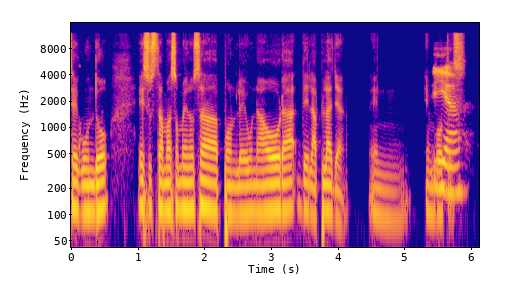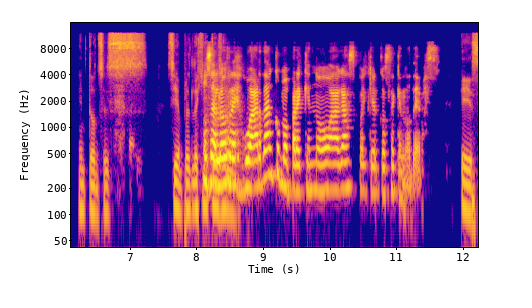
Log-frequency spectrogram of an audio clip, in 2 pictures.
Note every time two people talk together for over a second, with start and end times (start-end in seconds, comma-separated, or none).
none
